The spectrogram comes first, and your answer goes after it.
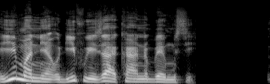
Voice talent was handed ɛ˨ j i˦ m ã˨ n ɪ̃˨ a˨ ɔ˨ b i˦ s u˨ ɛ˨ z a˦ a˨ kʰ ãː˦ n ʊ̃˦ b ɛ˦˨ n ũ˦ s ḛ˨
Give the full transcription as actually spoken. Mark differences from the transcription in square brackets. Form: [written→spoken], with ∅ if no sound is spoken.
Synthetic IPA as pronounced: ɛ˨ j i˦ m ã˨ n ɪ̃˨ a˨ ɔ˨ [b→d] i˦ [s→f] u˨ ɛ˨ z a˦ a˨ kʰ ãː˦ n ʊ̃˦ b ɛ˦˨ [n→m] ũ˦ s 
